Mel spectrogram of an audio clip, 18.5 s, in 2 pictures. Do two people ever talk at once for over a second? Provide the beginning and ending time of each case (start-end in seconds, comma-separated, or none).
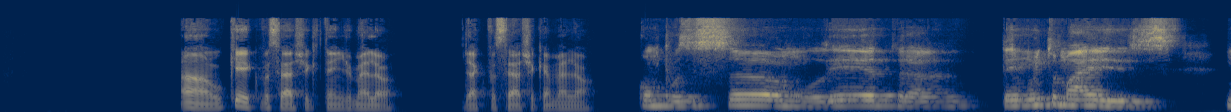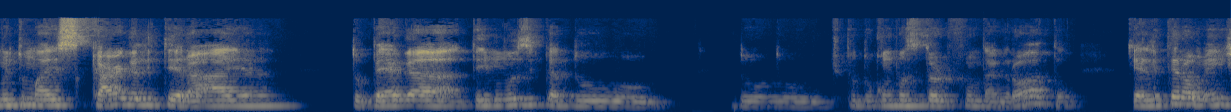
none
